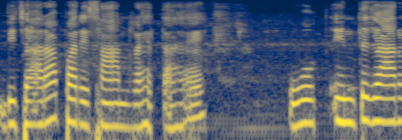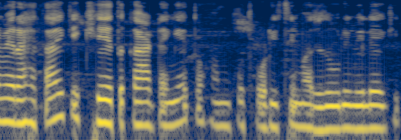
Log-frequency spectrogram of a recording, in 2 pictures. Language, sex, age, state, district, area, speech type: Hindi, female, 45-60, Madhya Pradesh, Seoni, urban, spontaneous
